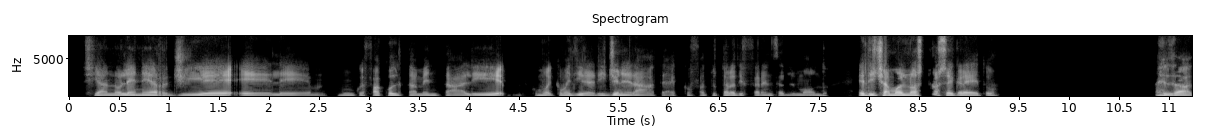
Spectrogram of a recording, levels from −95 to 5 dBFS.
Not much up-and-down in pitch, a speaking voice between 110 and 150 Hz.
Yes: narrow, 1.6 semitones; medium, 140 Hz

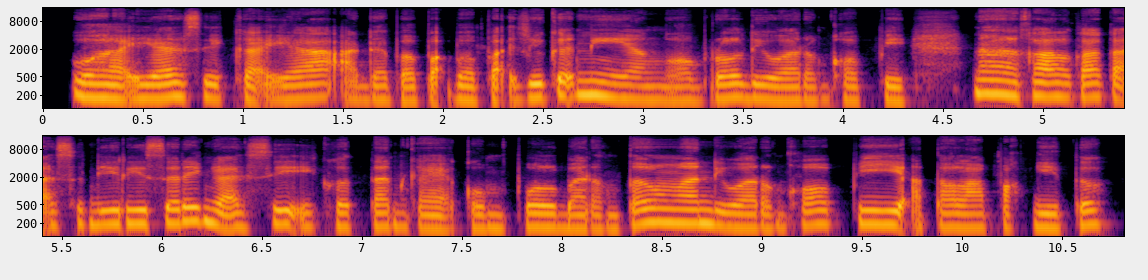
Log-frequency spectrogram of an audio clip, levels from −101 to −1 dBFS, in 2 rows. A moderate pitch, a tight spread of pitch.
No: medium, 170 Hz; average, 3.0 semitones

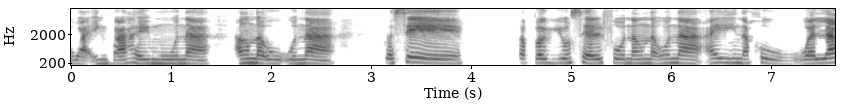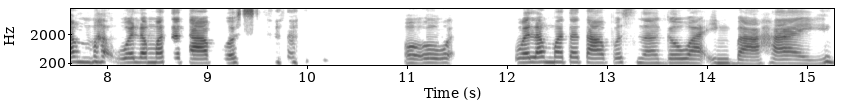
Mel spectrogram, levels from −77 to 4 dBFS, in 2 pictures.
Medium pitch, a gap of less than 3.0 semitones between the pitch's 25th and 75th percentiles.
No: high, 210 Hz; narrow, 2.4 semitones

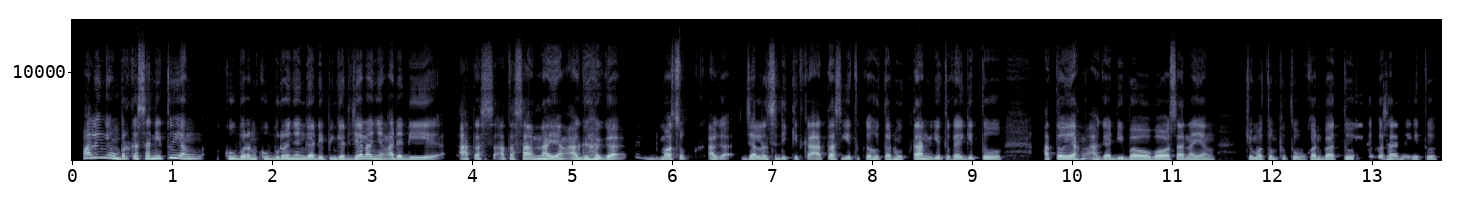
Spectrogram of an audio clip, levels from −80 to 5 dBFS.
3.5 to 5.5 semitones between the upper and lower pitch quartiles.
Yes: average, 3.9 semitones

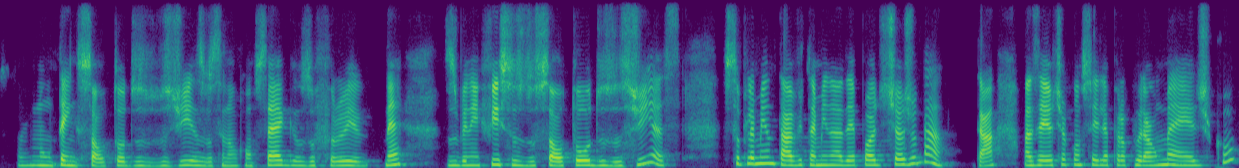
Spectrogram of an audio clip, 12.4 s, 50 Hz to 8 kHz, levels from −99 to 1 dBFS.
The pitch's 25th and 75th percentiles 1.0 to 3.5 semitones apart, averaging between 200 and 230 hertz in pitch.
Yes: narrow, 2.4 semitones; high, 210 Hz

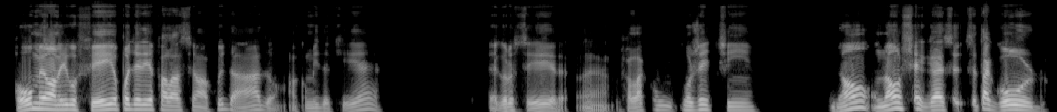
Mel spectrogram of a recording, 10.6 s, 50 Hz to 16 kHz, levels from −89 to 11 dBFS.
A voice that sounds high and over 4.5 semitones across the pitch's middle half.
No: low, 135 Hz; average, 5.0 semitones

